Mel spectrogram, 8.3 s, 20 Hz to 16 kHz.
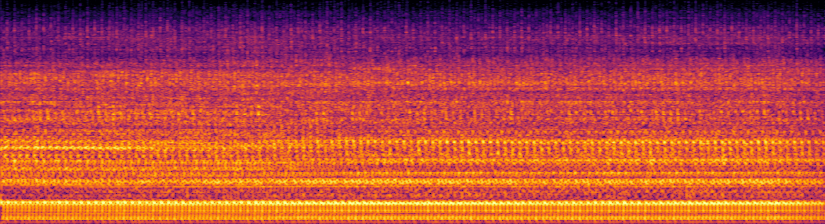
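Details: Oliver Super 77 tractor with GM 2-71 two-stroke diesel driving along; loud, steady rapid bark with even firing pulses and constant blower whine; normal running.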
